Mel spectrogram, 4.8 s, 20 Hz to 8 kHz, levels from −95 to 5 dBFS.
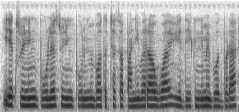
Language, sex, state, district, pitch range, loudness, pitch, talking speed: Hindi, female, Uttar Pradesh, Lalitpur, 190-200 Hz, -16 LUFS, 195 Hz, 265 wpm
